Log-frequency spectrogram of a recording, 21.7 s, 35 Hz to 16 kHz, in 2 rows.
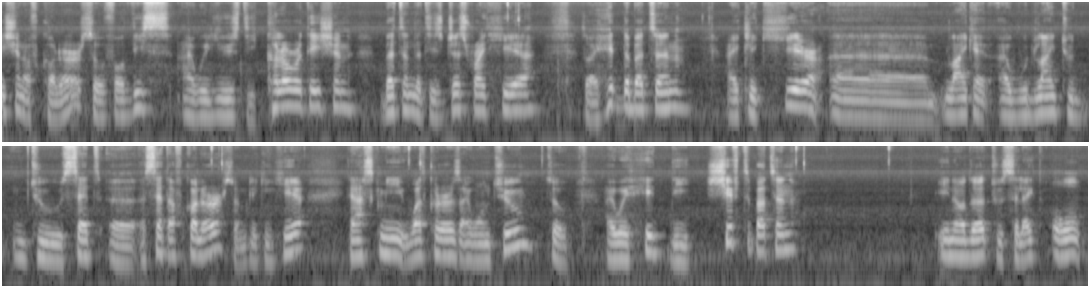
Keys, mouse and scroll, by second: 5.1 click, 12.9 click, 14.9 click, 18.8 click, 19.7 shift+click.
